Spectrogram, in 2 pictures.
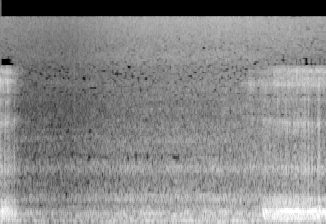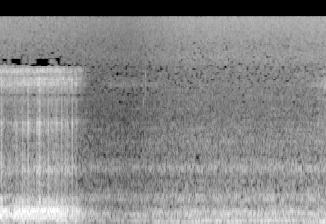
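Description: A low rumbling snore swells for a second or so above steady room noise, with fluttering vibration on the breath.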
